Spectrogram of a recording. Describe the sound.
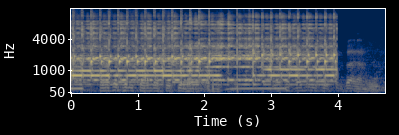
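A phone's ringtone for an incoming call sounds loudly during a meeting, a bright, busy electronic melody with quick repeated notes that cuts off abruptly near the end.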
